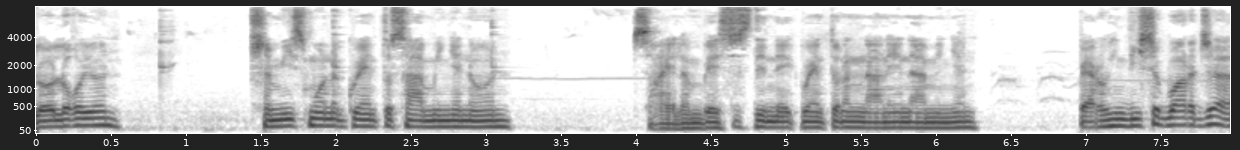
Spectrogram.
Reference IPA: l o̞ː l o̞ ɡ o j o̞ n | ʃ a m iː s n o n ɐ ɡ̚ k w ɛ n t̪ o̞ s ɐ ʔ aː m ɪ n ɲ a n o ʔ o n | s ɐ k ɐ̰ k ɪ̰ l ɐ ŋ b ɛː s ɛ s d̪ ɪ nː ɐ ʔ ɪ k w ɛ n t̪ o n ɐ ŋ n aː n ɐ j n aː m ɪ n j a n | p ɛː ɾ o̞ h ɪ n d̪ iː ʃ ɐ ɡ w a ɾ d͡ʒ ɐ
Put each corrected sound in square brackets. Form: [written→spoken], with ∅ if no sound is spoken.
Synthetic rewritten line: l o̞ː l o̞ [ɡ→k] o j o̞ n | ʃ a m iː s [n→m] o n ɐ ɡ̚ k w ɛ n t̪ o̞ s ɐ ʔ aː m ɪ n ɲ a n o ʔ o n | s ɐ k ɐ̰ [k→ʔ] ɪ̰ l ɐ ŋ b ɛː s ɛ s d̪ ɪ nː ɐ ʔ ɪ k w ɛ n t̪ o n ɐ ŋ n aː n ɐ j n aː m ɪ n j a n | p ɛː ɾ o̞ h ɪ n d̪ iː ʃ ɐ ɡ w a ɾ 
